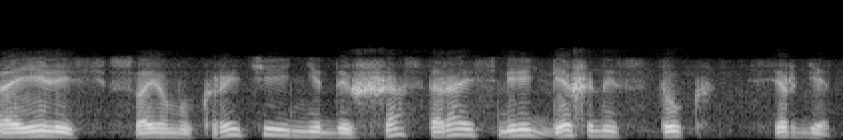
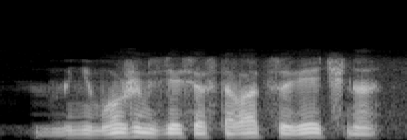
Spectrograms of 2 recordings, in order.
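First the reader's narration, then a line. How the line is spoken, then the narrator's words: Muttered. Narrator (Russian): пробормотал он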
